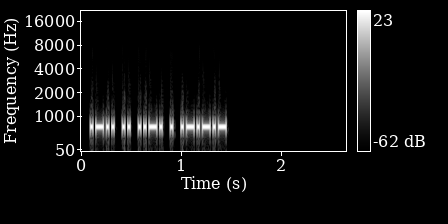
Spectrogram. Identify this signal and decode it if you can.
Morse code, heard as a keyed tone, about 45 wpm, 700 Hz. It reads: LIFE.
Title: Sentences from Top 1000 Words - Review Part 4 - 45wpm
